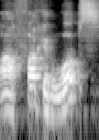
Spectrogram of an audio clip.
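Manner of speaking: put-on movie villain accent. Quoting a movie line after being asked: Kano accent. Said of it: "You have to do it in your best Kano accent".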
